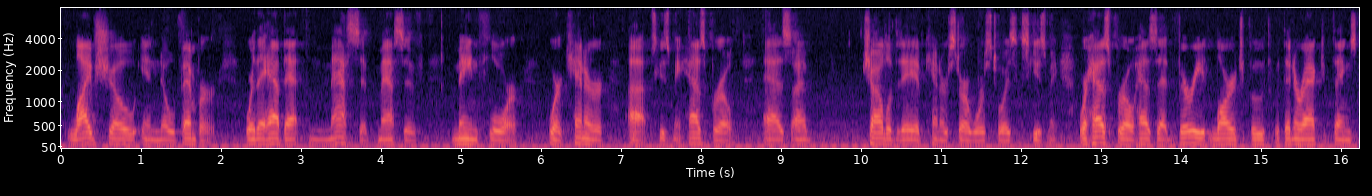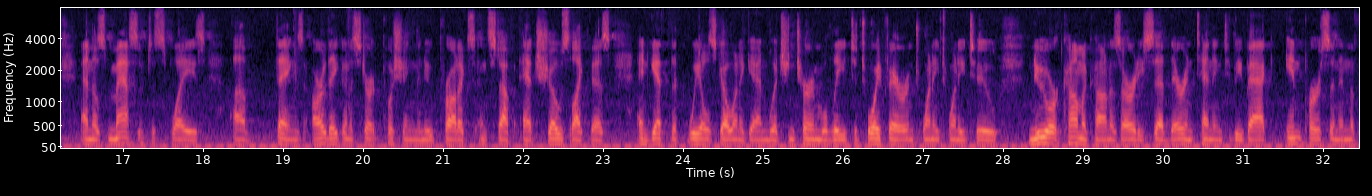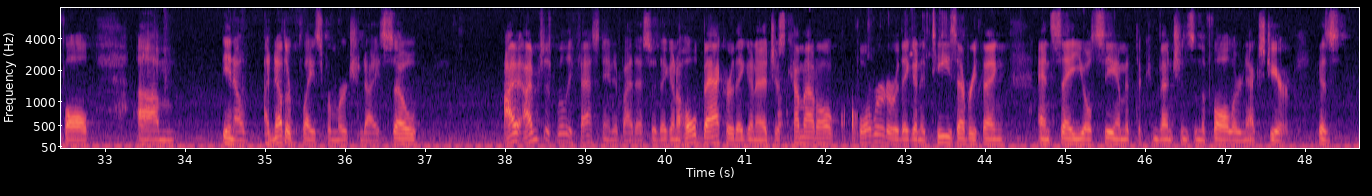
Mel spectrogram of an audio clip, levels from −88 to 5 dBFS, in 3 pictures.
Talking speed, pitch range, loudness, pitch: 180 wpm, 90-110 Hz, -28 LUFS, 100 Hz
